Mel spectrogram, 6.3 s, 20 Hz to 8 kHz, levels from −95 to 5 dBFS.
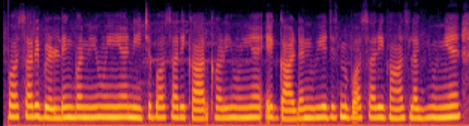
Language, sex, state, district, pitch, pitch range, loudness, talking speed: Hindi, female, Bihar, Darbhanga, 240 Hz, 230-245 Hz, -13 LUFS, 230 wpm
